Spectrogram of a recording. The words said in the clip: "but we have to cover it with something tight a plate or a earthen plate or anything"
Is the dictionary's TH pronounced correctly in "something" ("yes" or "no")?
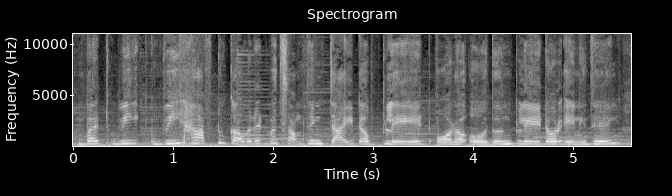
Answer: no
